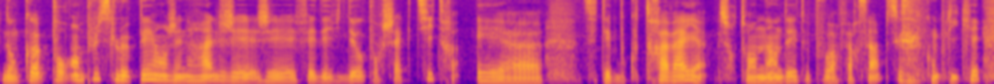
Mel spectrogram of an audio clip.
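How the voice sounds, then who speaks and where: With a dark, mellow tone, a man speaks at a fairly slow pace and medium pitch, his intonation fairly even and the sound dry and close with no echo. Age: 30s. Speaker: singer. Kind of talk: interview. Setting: studio.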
